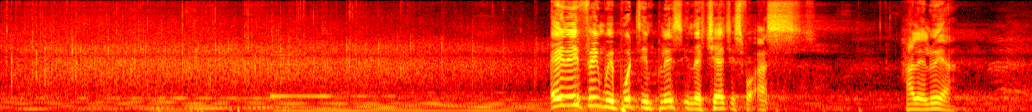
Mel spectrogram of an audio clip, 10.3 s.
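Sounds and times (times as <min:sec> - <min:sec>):
audience clapping: 0:00.0 - 0:07.0
speech: 0:05.6 - 0:08.0, 0:09.0 - 0:09.6.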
